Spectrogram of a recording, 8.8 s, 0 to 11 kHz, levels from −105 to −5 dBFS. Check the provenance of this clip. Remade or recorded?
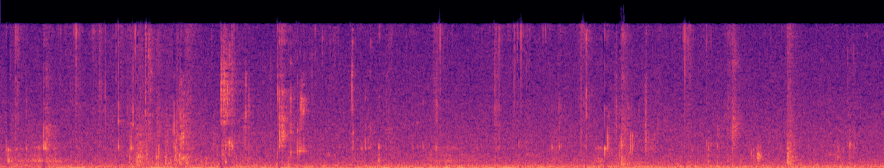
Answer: recorded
